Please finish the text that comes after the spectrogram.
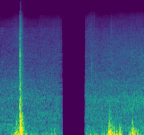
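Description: Strong summer wind in Inner Mongolia roars and buffets the microphone in broad, low rumbling gusts, with a sharp burst early on, a brief dropout to silence midway, then more gusty blowing.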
